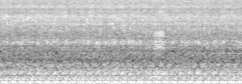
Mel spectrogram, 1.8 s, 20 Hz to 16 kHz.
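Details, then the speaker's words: LT1 V8-swapped Jeep YJ back running after no-spark repair, jumper-wired to the battery, true duals with small side mufflers: deep, steady, even idle with no misses or knocks; alternator still not charging (11.7 V). "Got it back up and running. Just got it wired, kind of jumper wired over to the battery. Run. Sounds good."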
